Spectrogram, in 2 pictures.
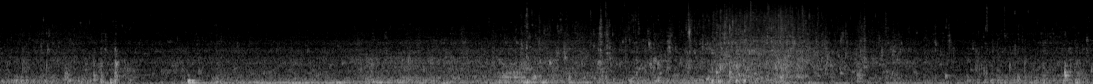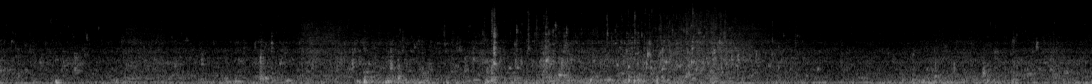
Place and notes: East Pier, Whitby, UK - Breakwater cistern ...
Breakwater cistern ... East Pier Whitby ... open lavalier mics clipped to sandwich box ... small pool between boulders filling up and emptying with a different rhythm to the tide ...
